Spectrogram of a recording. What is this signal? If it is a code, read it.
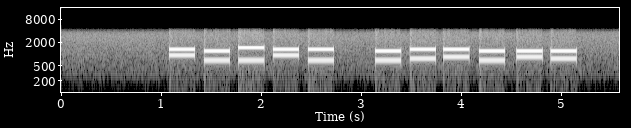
DTMF, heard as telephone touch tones, dialled by hand, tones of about 260 ms. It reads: 01302 158174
